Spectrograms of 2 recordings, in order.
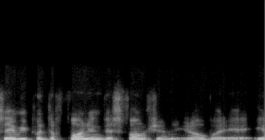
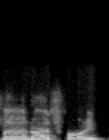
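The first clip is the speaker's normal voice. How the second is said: high, drawn-out brush-off; imitated easygoing dismissal; retold reassurance. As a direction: wave off an apology in a high, slow voice. Customer waving off his apology.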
